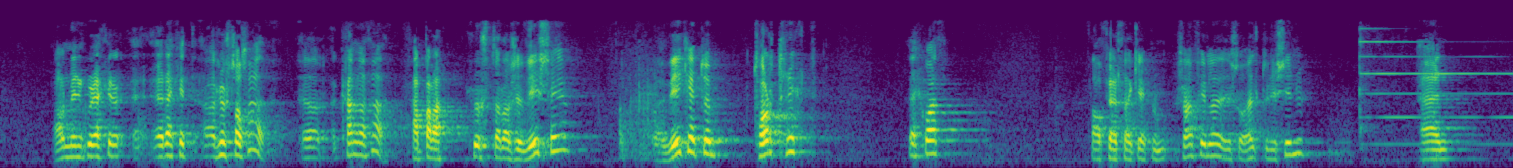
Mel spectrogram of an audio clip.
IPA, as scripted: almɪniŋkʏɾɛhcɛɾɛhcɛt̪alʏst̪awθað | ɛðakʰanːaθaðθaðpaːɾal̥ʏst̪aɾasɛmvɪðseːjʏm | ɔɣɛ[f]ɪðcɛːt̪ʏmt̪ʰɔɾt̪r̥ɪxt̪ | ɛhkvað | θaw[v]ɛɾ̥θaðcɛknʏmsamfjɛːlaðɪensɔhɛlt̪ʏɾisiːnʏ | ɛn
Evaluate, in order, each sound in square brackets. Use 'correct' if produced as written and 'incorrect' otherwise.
incorrect, incorrect

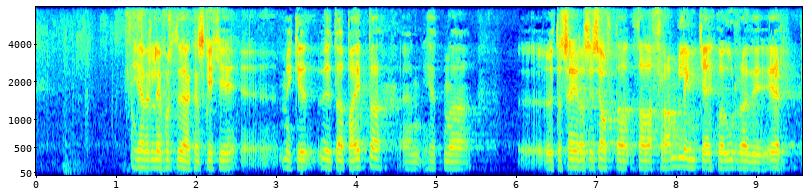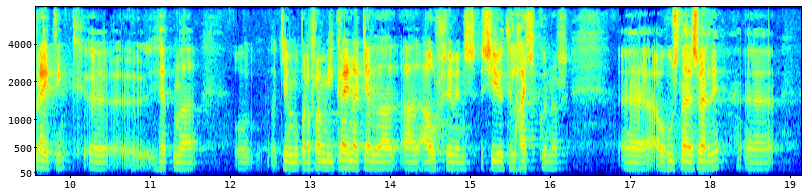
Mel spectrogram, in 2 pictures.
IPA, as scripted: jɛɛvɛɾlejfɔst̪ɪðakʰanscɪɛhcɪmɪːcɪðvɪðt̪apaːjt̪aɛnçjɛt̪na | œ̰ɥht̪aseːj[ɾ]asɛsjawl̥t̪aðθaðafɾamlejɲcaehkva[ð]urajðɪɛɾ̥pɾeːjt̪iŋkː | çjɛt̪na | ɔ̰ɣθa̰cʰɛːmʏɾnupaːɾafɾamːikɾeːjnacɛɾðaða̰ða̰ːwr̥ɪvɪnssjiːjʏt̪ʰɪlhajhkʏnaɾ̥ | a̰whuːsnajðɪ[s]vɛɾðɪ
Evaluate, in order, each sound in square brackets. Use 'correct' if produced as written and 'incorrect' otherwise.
correct, correct, correct

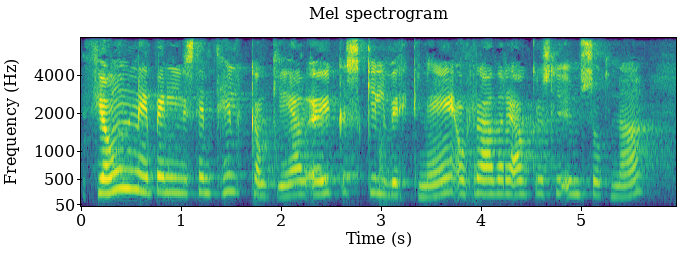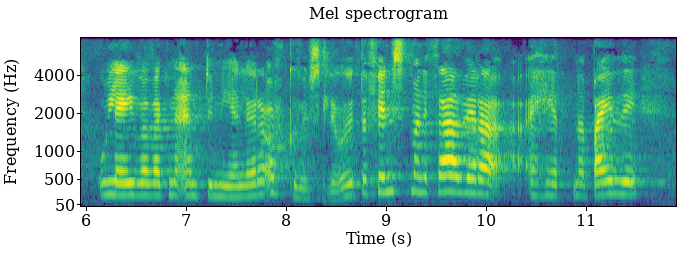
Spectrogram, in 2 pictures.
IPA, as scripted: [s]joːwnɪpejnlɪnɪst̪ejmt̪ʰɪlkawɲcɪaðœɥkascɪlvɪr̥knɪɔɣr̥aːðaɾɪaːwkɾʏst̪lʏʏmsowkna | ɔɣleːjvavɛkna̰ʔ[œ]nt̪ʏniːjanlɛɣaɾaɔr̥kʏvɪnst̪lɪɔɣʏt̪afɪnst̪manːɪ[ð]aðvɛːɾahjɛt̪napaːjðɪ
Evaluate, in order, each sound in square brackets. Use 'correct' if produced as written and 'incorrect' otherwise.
incorrect, incorrect, incorrect

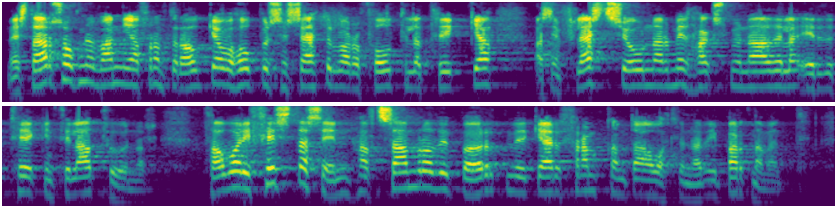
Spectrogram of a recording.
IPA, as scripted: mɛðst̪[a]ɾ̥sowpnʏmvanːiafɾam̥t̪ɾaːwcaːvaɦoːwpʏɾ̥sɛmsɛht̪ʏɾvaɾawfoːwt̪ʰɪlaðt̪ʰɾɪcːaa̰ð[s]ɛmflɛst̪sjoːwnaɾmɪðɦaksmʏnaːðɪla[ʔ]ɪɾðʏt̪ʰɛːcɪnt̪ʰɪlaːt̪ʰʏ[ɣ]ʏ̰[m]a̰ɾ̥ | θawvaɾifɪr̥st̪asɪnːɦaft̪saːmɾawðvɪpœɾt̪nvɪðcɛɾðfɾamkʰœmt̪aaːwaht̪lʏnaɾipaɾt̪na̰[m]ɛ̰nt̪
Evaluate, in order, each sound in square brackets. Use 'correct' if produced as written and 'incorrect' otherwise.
correct, correct, correct, correct, incorrect, correct

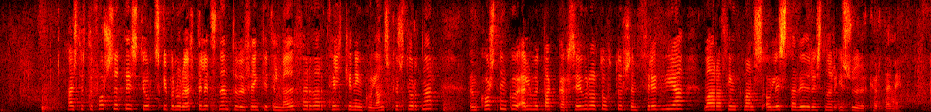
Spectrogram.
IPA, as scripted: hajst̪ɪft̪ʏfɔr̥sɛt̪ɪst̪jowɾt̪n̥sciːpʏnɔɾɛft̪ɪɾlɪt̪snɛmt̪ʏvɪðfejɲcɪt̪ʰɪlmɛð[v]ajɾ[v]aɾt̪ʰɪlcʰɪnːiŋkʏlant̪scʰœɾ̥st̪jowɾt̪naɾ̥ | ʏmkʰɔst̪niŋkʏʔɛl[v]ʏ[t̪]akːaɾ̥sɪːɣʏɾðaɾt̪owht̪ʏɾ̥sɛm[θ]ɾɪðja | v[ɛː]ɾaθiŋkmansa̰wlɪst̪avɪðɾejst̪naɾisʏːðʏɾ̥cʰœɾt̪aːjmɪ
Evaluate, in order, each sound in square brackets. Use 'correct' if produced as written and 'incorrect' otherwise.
incorrect, incorrect, correct, correct, correct, incorrect

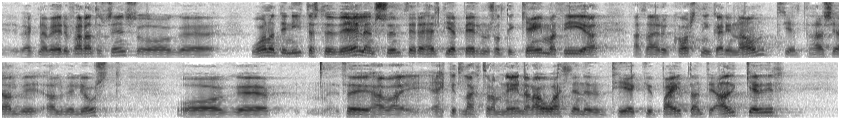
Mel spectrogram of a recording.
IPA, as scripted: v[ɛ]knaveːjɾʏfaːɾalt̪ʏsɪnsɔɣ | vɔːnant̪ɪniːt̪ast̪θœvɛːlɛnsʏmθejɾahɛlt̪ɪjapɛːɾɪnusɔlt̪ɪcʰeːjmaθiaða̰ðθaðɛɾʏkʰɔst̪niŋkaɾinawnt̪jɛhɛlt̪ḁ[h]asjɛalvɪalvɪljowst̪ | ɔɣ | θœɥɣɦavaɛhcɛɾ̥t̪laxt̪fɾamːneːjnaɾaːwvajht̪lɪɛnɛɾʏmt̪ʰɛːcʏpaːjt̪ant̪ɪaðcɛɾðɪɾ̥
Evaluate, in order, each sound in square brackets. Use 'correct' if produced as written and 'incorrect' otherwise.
correct, incorrect

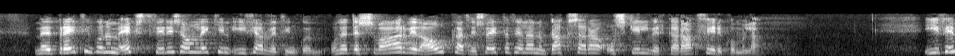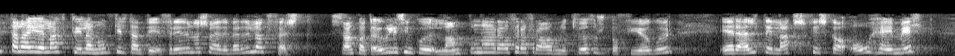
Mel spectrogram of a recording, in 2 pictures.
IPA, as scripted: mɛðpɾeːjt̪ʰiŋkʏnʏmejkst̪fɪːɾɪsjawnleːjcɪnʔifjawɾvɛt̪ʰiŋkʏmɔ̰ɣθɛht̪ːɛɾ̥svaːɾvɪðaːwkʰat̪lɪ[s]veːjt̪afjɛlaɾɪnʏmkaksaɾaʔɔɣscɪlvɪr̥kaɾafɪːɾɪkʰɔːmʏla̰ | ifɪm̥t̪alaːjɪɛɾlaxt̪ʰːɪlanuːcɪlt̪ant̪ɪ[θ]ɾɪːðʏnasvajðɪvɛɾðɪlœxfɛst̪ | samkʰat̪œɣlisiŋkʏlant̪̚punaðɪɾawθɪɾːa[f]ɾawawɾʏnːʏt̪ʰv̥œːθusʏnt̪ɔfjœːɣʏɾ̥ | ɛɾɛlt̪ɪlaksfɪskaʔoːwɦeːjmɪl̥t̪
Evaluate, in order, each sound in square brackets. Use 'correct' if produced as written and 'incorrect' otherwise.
correct, incorrect, correct

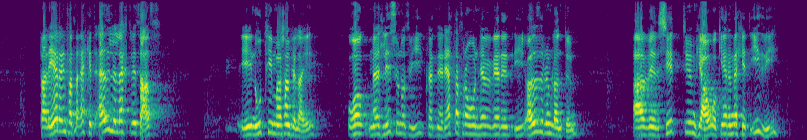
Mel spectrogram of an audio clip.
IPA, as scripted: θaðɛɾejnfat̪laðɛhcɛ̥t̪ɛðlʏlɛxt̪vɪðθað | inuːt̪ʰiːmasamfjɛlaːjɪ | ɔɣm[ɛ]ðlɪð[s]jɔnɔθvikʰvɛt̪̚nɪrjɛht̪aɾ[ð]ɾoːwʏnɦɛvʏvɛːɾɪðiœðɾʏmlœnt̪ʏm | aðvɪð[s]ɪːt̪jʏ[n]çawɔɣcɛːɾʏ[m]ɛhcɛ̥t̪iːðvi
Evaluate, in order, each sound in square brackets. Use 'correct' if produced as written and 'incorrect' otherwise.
correct, correct, incorrect, correct, incorrect, correct

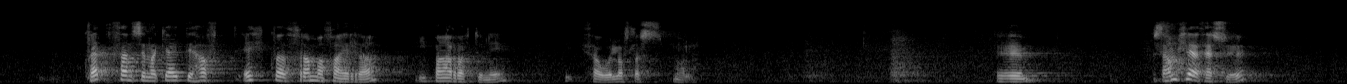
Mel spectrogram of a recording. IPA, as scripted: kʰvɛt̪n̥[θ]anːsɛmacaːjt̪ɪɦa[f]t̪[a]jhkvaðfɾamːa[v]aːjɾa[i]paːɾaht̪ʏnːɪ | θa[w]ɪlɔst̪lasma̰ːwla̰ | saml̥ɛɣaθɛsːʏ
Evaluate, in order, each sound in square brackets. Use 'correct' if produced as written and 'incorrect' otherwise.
correct, correct, incorrect, incorrect, correct, correct

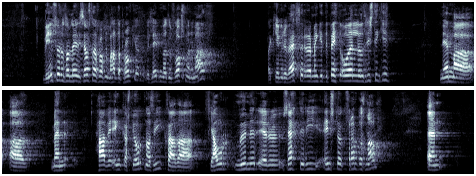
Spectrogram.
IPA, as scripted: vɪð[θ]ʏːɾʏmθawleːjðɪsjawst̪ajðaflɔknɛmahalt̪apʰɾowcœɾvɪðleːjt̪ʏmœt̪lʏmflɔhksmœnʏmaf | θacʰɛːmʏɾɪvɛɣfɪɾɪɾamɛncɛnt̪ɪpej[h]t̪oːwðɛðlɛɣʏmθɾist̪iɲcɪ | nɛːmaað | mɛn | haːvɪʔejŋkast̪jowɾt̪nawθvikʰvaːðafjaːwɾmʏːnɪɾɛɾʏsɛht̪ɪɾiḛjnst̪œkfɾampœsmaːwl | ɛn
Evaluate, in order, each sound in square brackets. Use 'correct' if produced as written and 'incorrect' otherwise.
incorrect, correct

